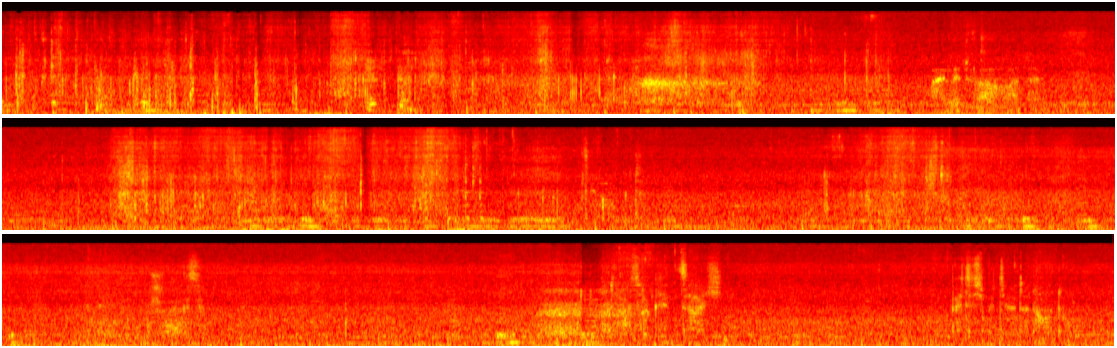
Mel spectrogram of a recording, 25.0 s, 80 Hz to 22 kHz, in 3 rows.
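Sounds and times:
grass and branches rustling: 0.0 - 25.0
steady low rumble: 0.0 - 25.0.

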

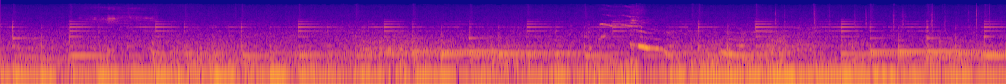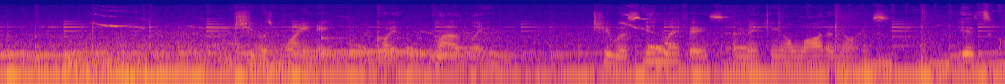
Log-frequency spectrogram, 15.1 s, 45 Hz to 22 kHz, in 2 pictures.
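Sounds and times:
soundtrack music with held notes: 0.0 - 15.0
dog whining: 0.6 - 1.3, 4.5 - 5.9.

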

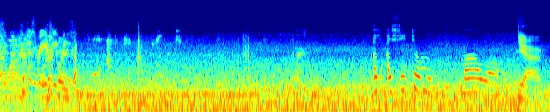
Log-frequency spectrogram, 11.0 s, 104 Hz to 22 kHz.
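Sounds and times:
people talking: 0.0 - 3.7, 5.8 - 6.2, 7.4 - 10.8.

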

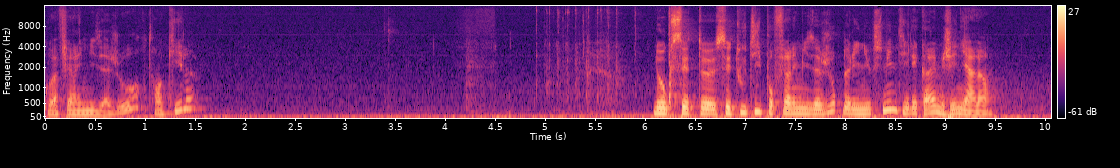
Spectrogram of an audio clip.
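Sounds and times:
keyboard typing: 4.9 - 6.0.

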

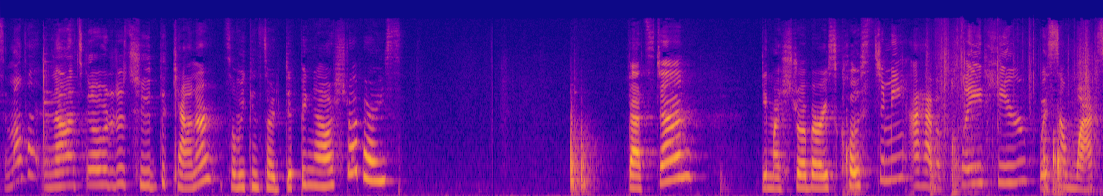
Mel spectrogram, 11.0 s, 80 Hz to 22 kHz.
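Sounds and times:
woman's voice: 0.0 - 4.1, 7.6 - 11.0.

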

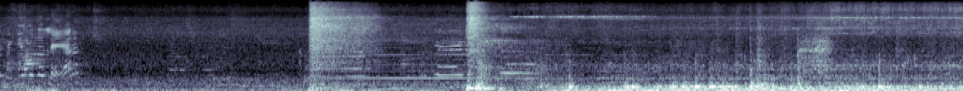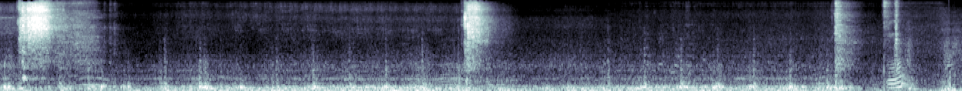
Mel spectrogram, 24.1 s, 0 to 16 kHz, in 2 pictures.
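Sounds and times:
roller coaster lift rattling rumble: 0.0 - 24.0.

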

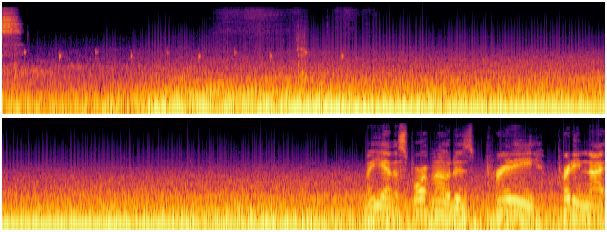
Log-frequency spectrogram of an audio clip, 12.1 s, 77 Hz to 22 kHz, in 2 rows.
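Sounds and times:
turn signal ticking: 0.0 - 4.4
car engine droning: 0.0 - 12.0
road noise: 0.0 - 12.0.

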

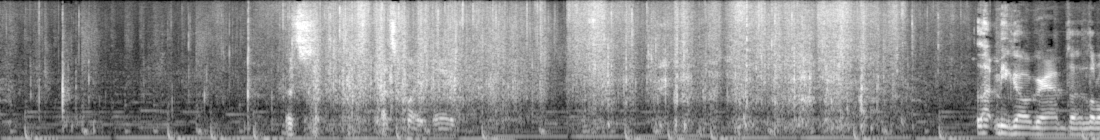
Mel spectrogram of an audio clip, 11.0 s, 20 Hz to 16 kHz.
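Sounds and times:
bubble wrap crinkling: 0.0 - 9.8.

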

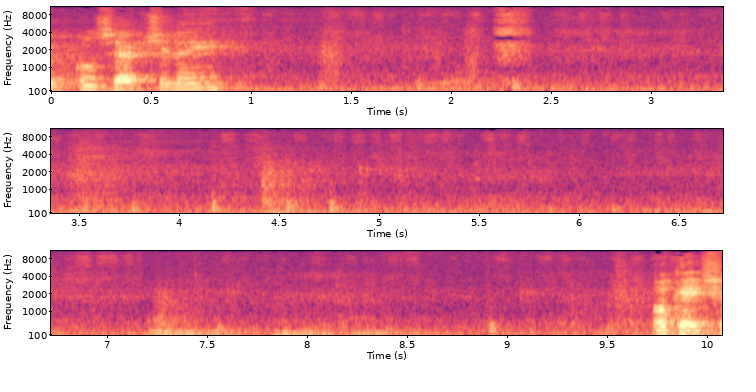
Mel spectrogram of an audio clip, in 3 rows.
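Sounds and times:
marker scratching on whiteboard: 0.5 - 10.0.

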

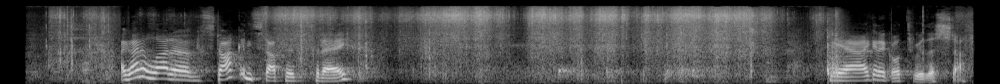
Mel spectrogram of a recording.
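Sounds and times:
plastic bags crinkling: 0.5 - 8.7.

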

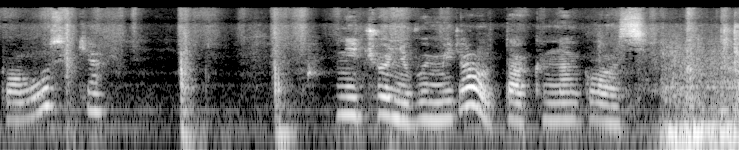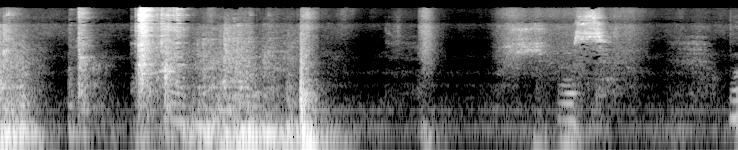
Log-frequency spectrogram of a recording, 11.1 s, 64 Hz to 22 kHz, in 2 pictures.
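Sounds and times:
kitchen drawer sliding: 4.9 - 5.9, 6.6 - 8.1.

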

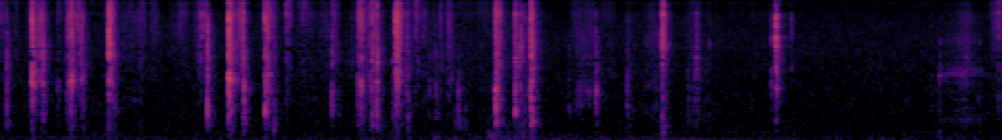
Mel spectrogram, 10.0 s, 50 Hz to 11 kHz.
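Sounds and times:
cards being shuffled by hand: 0.0 - 1.4, 2.0 - 7.1.

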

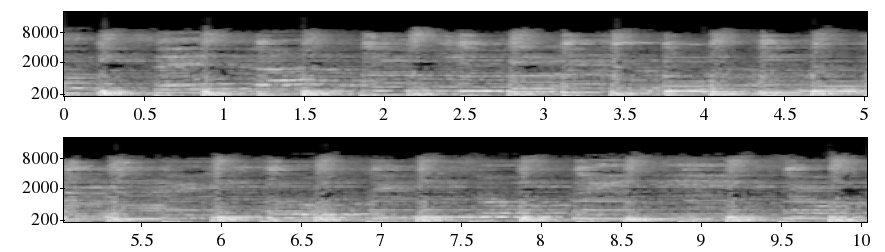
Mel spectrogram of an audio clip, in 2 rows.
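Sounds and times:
keyboard backing: 0.0 - 10.0
shaken percussion beat: 0.0 - 10.0
strummed acoustic guitar: 0.0 - 10.0.

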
